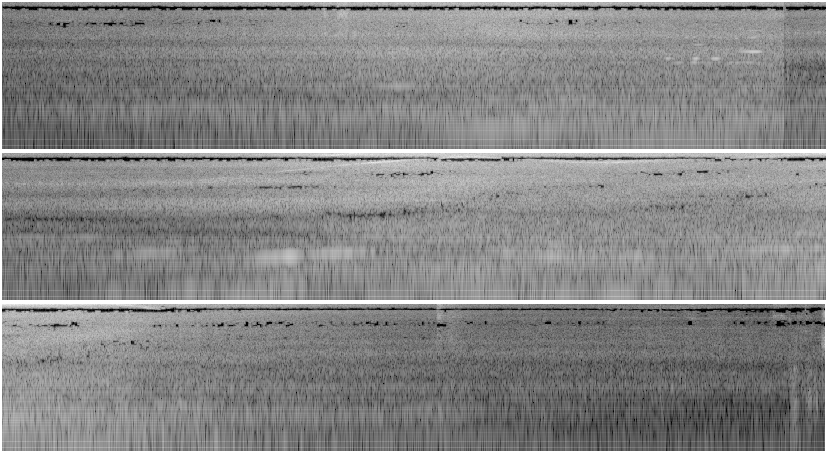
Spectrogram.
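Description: Northern multiple-unit passenger train passing along the platform. Its running noise builds up, is loudest through the middle with a heavy rumble of wheels and bogies and some gliding tones, then fades away as it moves off down the line.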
